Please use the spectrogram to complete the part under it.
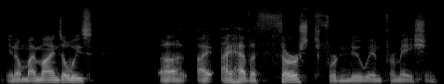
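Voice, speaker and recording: Deep-voiced male podcast host. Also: steady tone, moderate pace, no echo, studio quality. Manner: talkative, repeats words when starting a thought. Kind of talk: casual interview chat.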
